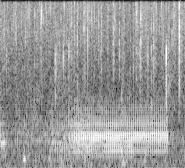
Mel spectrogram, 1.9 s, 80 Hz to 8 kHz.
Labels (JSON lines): {"label": "biophony, croak", "recorder": "SoundTrap 500"}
